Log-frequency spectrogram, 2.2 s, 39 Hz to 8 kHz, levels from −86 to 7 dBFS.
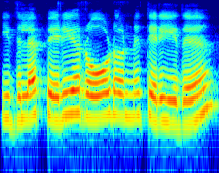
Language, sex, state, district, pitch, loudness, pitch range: Tamil, female, Tamil Nadu, Nilgiris, 215 Hz, -14 LUFS, 205-225 Hz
